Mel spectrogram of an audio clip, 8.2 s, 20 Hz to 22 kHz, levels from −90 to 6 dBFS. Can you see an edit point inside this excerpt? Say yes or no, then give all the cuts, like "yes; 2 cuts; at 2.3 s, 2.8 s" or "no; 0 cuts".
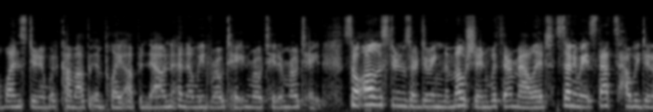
yes; 1 cut; at 6.9 s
